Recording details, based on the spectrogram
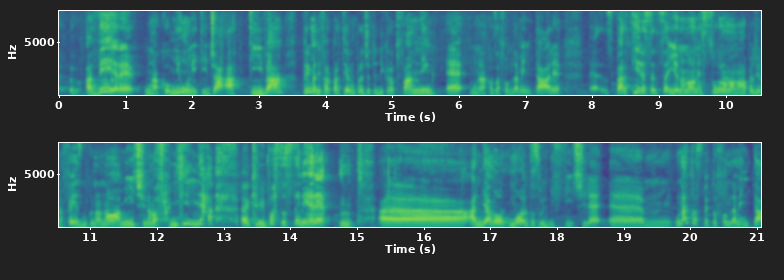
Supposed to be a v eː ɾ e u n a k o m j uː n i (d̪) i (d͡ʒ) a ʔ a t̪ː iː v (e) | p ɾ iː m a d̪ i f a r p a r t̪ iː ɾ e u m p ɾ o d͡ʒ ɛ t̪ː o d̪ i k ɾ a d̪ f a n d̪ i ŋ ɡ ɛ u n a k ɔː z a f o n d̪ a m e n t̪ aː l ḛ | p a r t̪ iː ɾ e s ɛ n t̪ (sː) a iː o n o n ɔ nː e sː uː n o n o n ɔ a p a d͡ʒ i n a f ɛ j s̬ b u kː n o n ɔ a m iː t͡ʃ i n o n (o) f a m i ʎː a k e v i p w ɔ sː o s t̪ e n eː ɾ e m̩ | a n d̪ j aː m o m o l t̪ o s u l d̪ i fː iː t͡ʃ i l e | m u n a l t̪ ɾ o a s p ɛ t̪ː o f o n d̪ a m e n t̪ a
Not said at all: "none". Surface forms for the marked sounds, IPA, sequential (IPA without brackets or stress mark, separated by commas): t̪, d͡ʒ, a, s, ɔ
